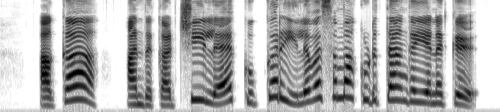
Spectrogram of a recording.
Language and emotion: Tamil, happy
